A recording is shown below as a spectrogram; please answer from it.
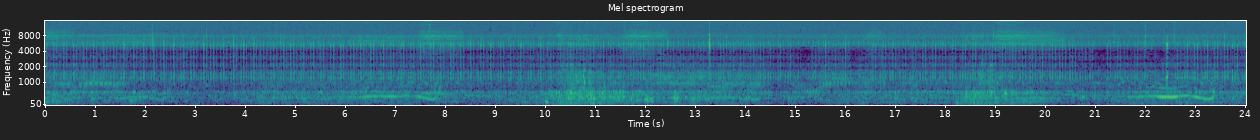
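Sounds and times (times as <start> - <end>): loud wavering hum: 0.0 - 24.0
muffled underwater noise: 0.0 - 24.0
sharp clicks: 0.0 - 24.0.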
